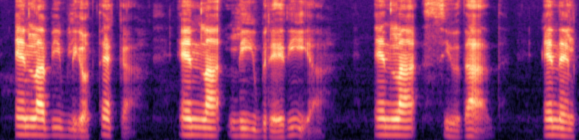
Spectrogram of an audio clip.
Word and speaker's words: librería: farmacia Notice here librería, there's an accent mark on that i, so we separate these two sounds, i-a, librería, but there isn't one here.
